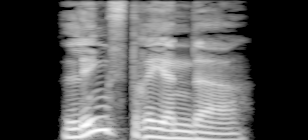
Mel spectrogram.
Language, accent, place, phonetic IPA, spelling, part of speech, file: German, Germany, Berlin, [ˈlɪŋksˌdʁeːəndɐ], linksdrehender, adjective, De-linksdrehender.ogg
- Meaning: inflection of linksdrehend: 1. strong/mixed nominative masculine singular 2. strong genitive/dative feminine singular 3. strong genitive plural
